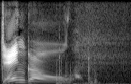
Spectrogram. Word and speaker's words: Django: Django! The D is silent. I haven't actually seen Django, so...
